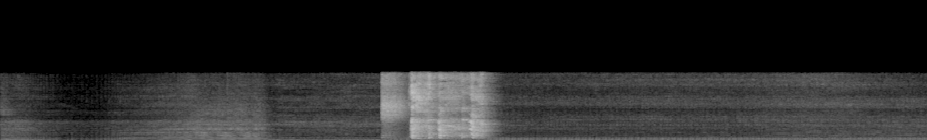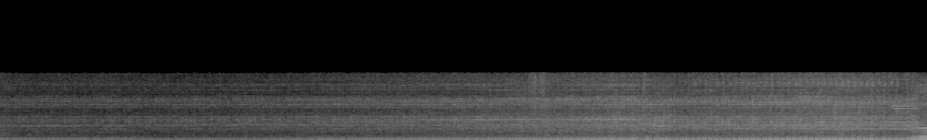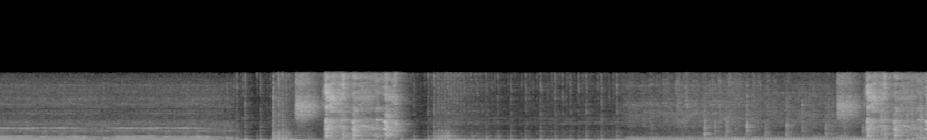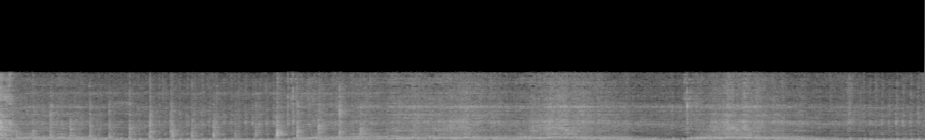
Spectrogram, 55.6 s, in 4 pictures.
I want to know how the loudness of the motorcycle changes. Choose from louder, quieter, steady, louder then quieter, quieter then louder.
louder.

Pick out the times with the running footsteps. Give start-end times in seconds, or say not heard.
38.3-47.4.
